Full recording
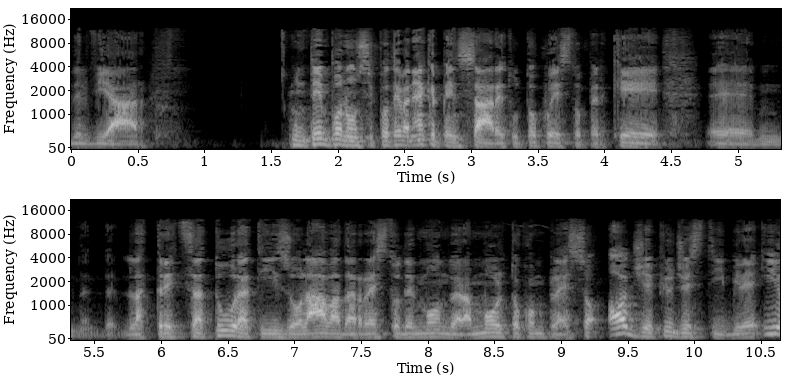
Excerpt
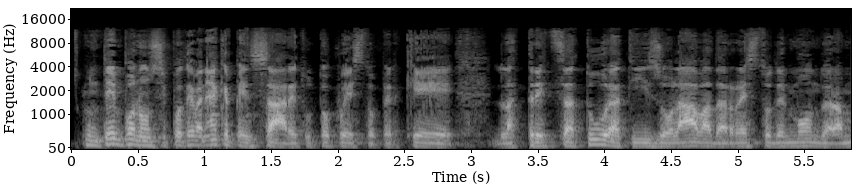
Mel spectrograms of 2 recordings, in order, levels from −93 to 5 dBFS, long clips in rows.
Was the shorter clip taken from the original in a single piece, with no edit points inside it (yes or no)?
no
